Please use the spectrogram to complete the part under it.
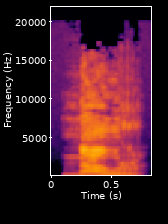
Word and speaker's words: nawr: It's cold at the moment, or now, nawr in South Wales, rwan in North Wales.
